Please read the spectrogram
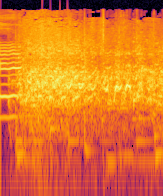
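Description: A group of people laughing and snickering together, loud and continuous, with a low bass line underneath.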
